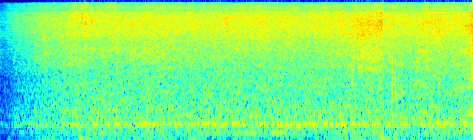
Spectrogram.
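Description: Honeybees from an exposed nest inside a wall between studs buzz loudly and continuously, a dense, close swarm drone that never lets up.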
